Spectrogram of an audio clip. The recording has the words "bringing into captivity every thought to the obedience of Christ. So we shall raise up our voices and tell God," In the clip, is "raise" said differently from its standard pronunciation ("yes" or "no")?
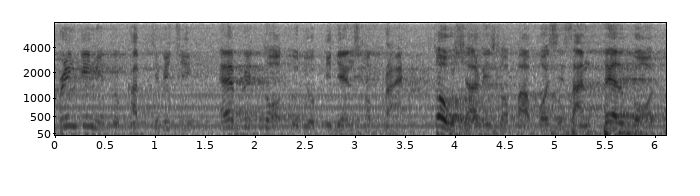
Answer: yes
